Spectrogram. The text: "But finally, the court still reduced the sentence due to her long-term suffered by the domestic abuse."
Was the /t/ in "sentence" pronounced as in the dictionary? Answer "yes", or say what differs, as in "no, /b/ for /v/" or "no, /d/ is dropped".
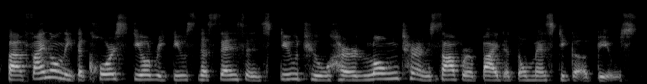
no, /s/ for /t/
